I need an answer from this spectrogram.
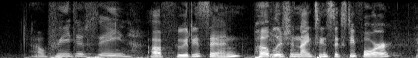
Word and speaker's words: Auf Wiedersehen: She produced 4 books, and you're gonna have to help me pronounce these. Tell me the first one, Aufs Western Syrian? Auf Wiedersehen.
